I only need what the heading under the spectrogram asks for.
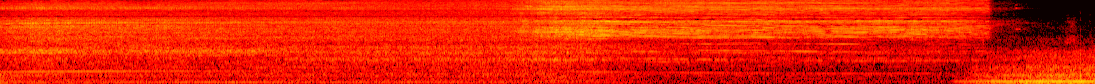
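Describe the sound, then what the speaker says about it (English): An angle grinder cuts a metal bracket with a steady, loud, continuous whine and hiss that rises partway through, then winds down near the end. "so we're just gonna use a grinder real quick"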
